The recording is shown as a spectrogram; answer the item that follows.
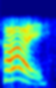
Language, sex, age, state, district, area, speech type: Assamese, female, 30-45, Assam, Golaghat, urban, conversation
